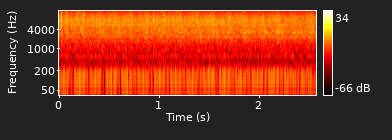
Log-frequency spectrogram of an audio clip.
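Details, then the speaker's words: Chevy 350 V8, intake valve being adjusted while running: deep idle with a slightly uneven, lumpy pulse as the pumped-up lifter hangs the valve slightly open; normal, and it smooths out as the lifter bleeds down. "Now it's hanging the valve slightly, but that's perfectly normal. And you're going to hear it smooth out here in a But minute."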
